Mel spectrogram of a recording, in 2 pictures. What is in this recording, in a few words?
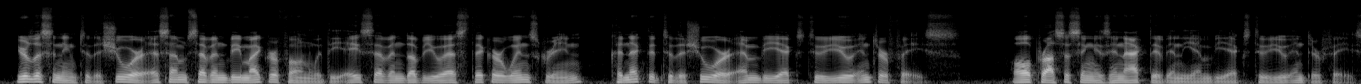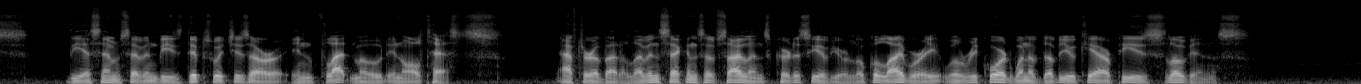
SM7B reference for K688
